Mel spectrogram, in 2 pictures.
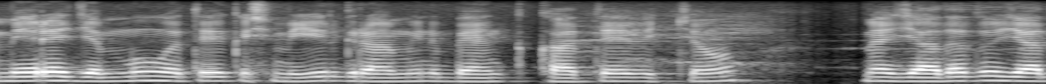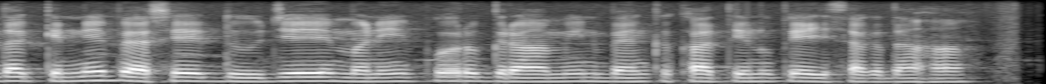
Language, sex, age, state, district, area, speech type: Punjabi, male, 30-45, Punjab, Tarn Taran, rural, read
